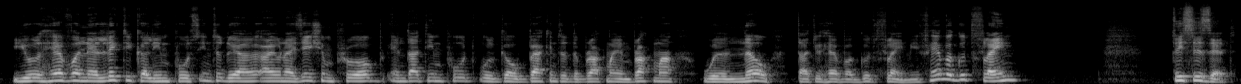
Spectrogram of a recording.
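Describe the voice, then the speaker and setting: Romanian-accented male heating engineer, slightly higher voice, halting how-to explanation with many fillers. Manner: halting, many fillers and restarts, plain and practical.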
